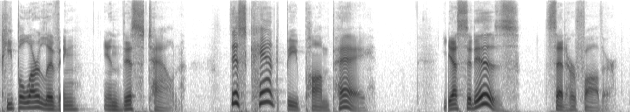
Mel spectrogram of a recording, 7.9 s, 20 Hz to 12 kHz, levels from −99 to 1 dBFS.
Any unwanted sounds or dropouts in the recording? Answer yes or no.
yes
